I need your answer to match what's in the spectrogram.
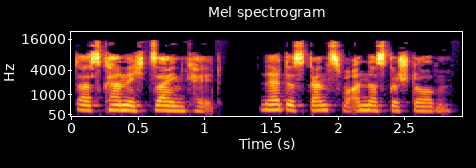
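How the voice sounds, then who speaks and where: A woman's voice: medium pitch, fairly even intonation, normal speed, natural voice. A woman voicing an irritable young male ghost agent in an audiobook.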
